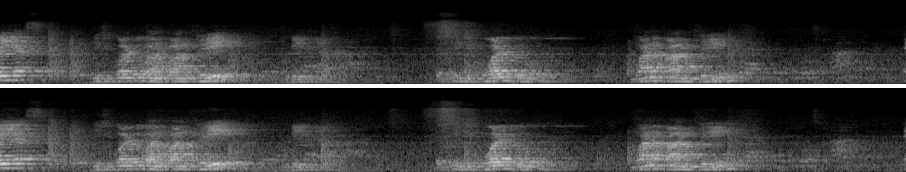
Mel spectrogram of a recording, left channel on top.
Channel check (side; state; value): both; normal; correlation 0.56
